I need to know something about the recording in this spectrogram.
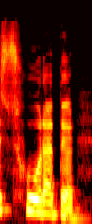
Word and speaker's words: सूरत: आपको करने के बड़े ऊ की मात्रा को खींच के पढ़ाना है। इसी तरीके से पढ़ना है सूरत। तभी जाके सही से बड़ी ऊ की मात्रा का उच्चारण होएगा।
